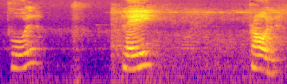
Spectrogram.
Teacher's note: start your mouth close then release a burst of air by quickly opening your lips this creates the P sound make sure to produce a strong burst of air for example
